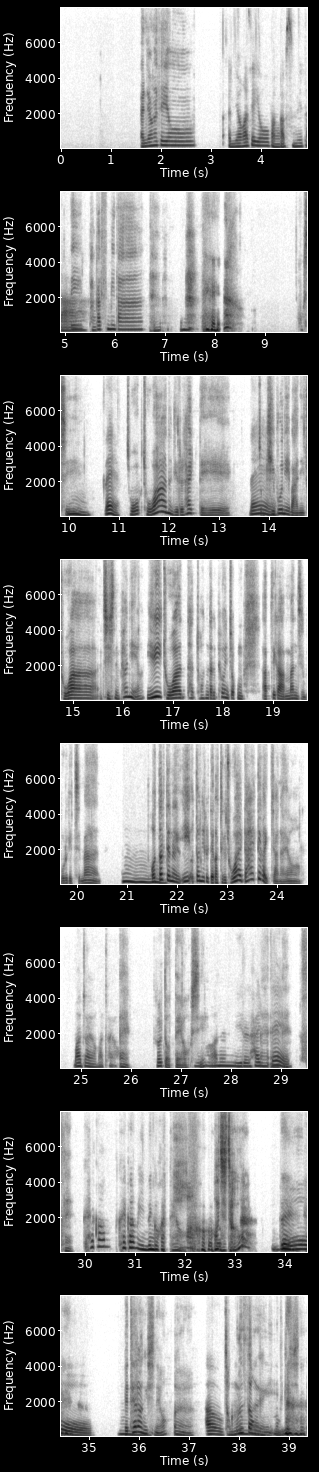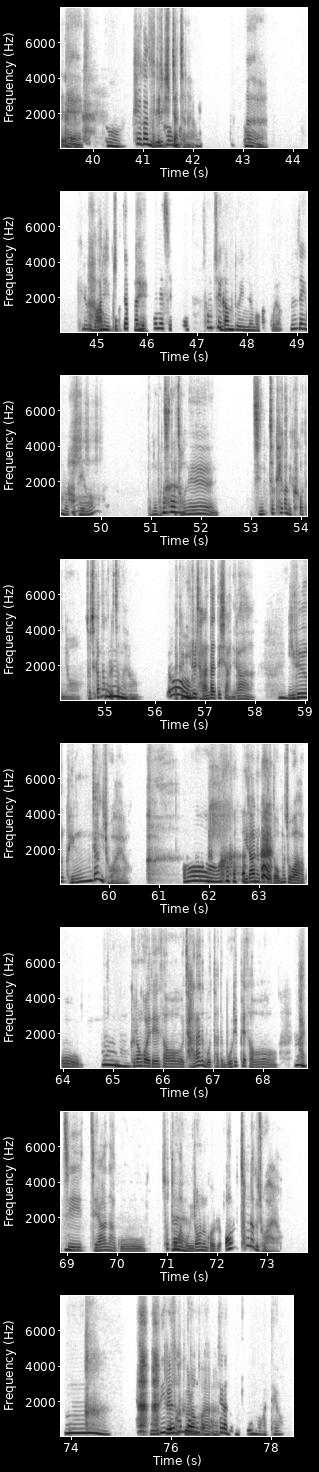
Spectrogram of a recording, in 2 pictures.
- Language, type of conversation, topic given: Korean, unstructured, 좋아하는 일에 몰입할 때 기분이 어떤가요?
- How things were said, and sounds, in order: distorted speech; laugh; other background noise; laugh; tapping; gasp; laugh; laugh; gasp; laugh; laugh; gasp; laugh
